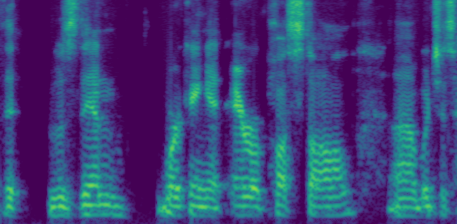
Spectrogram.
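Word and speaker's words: Aéropostale: to work with that was then working at Aeroplas, uh, which is how we're supposed to pronounce it.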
